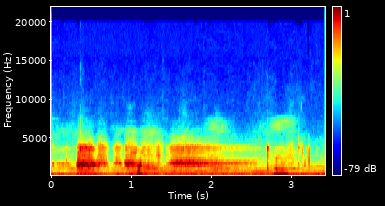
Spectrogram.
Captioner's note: dark chuckle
